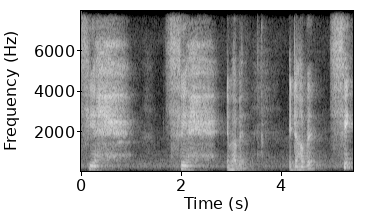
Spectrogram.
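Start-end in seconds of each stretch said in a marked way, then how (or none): 0.0-2.2 ফিহ ending in a breathy h from the throat, tongue touching nothing; throaty h demo. Shown as a demonstration. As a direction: push air from the throat on ফিহ. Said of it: "শুধু গলা দিয়ে একটা বাতাস বের হবে". (গলা দিয়ে শুধু বাতাস বের করে ফিহ)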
